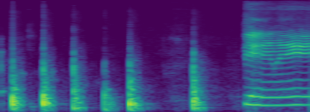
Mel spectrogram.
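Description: A quick, uneven run of about seven sharp knocks within a second and a half. Near the end a man's voice comes in on a drawn-out, sung note.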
